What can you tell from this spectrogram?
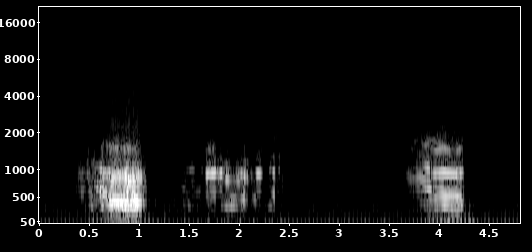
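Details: Carpathian red deer stag in Bucovina's mountain forests, roaring during the breeding season on 29 September 2022; two loud hoarse roars about three seconds apart with a quieter broken grunting bout between them, no other sounds.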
